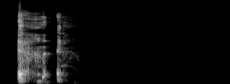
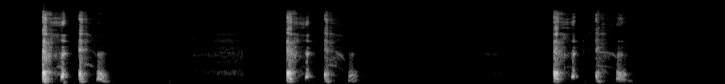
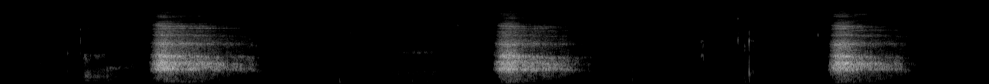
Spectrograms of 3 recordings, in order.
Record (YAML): cough_length: 2.3 s
cough_amplitude: 32768
cough_signal_mean_std_ratio: 0.21
three_cough_length: 7.3 s
three_cough_amplitude: 32378
three_cough_signal_mean_std_ratio: 0.21
exhalation_length: 9.9 s
exhalation_amplitude: 10914
exhalation_signal_mean_std_ratio: 0.34
survey_phase: beta (2021-08-13 to 2022-03-07)
age: 45-64
gender: Female
wearing_mask: 'No'
symptom_cough_any: true
symptom_runny_or_blocked_nose: true
symptom_sore_throat: true
symptom_onset: 13 days
smoker_status: Never smoked
respiratory_condition_asthma: false
respiratory_condition_other: false
recruitment_source: REACT
submission_delay: 1 day
covid_test_result: Negative
covid_test_method: RT-qPCR
influenza_a_test_result: Negative
influenza_b_test_result: Negative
